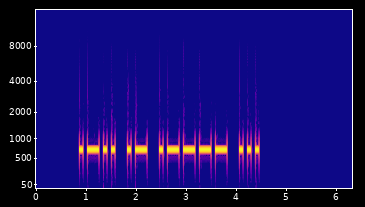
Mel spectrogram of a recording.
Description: Morse code, heard as a keyed tone, about 15 wpm, 700 Hz. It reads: LA1S
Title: DXCC-100 Call Signs - 4 Characters - Repeated 2x - 15wpm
